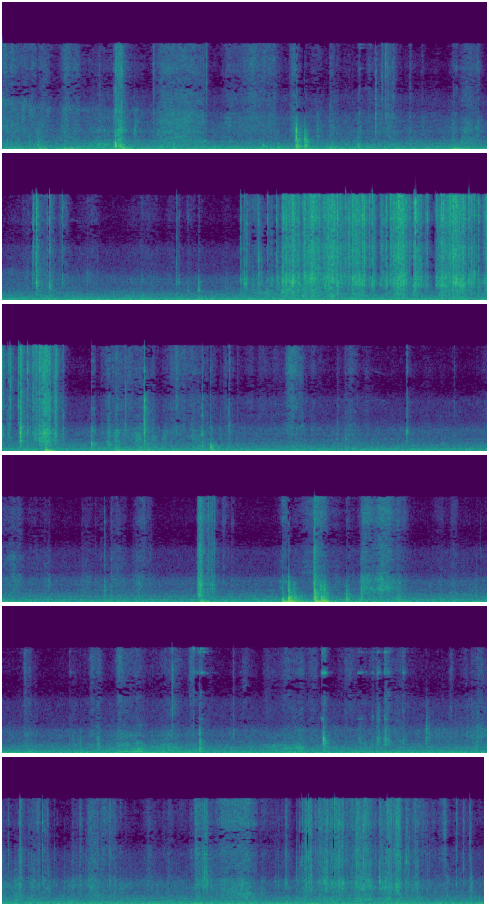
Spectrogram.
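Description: Hands unpacking a cardboard pistol box: scattered scrapes, taps and knocks of cardboard and contents, a longer stretch of rustling about eight seconds in, and two louder knocks a little past halfway. Near the end, a thin plastic bag crinkles.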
